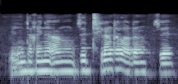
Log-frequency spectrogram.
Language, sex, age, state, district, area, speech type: Bodo, male, 18-30, Assam, Kokrajhar, rural, spontaneous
